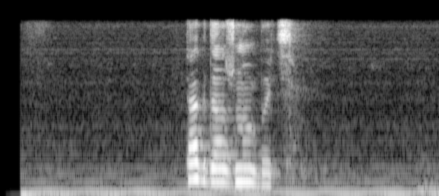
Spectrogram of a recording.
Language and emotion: Russian, neutral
